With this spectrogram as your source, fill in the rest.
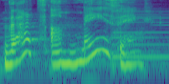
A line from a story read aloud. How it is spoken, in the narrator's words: exclaimed Babette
